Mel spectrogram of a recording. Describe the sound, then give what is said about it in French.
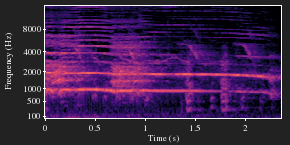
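A rooster crows: one loud, drawn-out call with strong ringing harmonics, broken near the end by a couple of short, clucking notes. “Le coq me réveille en sursaut.”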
